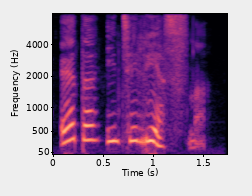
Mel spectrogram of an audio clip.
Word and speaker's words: интересно: Это интересно. Рес, stressed. Это интересно.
